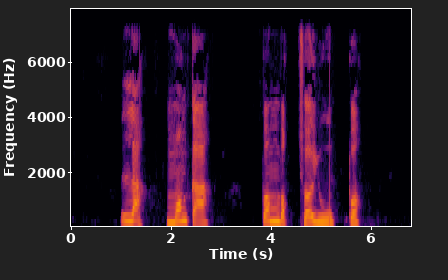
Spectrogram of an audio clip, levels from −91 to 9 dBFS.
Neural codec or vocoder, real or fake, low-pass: none; real; 7.2 kHz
